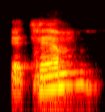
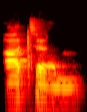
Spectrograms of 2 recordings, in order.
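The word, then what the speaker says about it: אַתֶּם: Etem melachim. You are the kings. Oh, she's back. Just watch your vowels. It's atem. Atem.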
